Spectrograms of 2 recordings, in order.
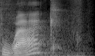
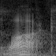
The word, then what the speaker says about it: Wak: Hey, so it's pronounced whack. Yeah, it's pronounced whack. Oh, I always thought it was wack.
